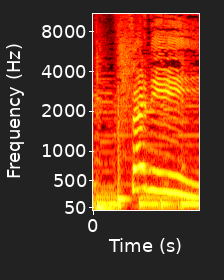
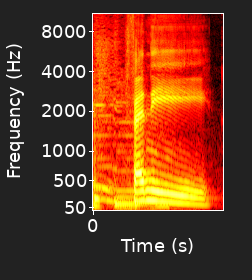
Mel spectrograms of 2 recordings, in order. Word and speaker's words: Finnie: That was said there in a way that me is meant to rhyme with Finny. Do you know what people would say Finny in a way that rhymes with me? Roughly roughly speaking English people.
